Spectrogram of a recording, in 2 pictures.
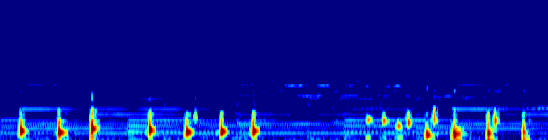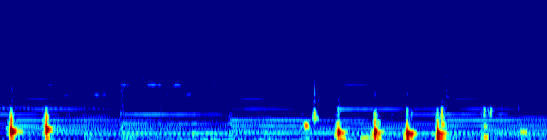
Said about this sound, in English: Gray whales use clicks to communicate, and different frequencies and intervals of clicks mean different things. So listen closely.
